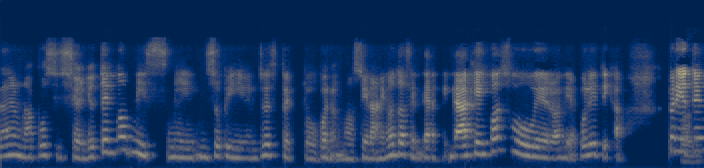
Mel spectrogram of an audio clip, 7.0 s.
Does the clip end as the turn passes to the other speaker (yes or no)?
no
